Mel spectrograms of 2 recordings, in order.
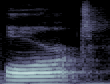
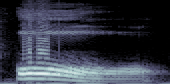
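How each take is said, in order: First: The vowel is cut short, moving straight into T. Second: The vowel is held long before the final T. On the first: The speaker calls it wrong. "if you try to move to the T as you're making the or sound" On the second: The speaker calls it right. "let's put the T at the end of it this time"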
